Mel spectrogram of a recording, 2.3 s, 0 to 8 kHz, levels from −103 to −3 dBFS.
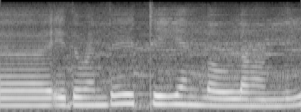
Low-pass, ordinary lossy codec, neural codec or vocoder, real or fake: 7.2 kHz; none; codec, 16 kHz, 0.9 kbps, LongCat-Audio-Codec; fake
